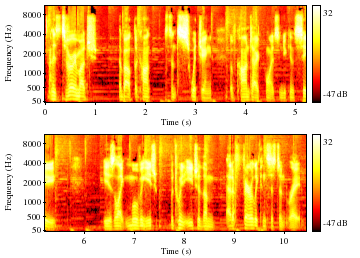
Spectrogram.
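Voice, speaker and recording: A man's voice: sits low, unhurried, sharp tone. A young man giving casual commentary and banter as a co-host on a video call. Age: young adult. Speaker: co-host of a track review stream. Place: home room on a group video call. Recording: music playing behind the voice. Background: music with guitar.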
